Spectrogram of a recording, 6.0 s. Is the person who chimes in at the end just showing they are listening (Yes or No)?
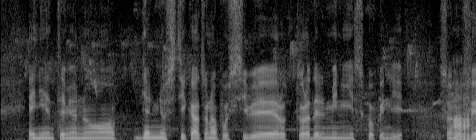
Yes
